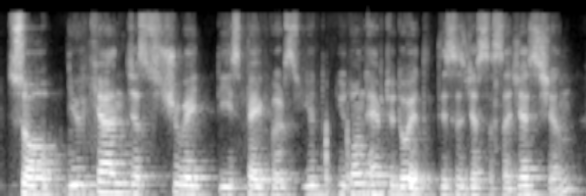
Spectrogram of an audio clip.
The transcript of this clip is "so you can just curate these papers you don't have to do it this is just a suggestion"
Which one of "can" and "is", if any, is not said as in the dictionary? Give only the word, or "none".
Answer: none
